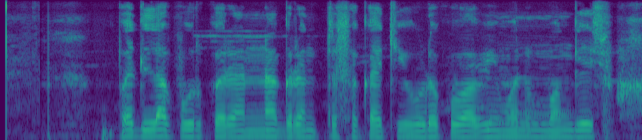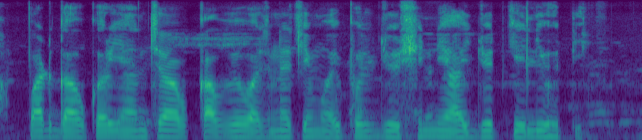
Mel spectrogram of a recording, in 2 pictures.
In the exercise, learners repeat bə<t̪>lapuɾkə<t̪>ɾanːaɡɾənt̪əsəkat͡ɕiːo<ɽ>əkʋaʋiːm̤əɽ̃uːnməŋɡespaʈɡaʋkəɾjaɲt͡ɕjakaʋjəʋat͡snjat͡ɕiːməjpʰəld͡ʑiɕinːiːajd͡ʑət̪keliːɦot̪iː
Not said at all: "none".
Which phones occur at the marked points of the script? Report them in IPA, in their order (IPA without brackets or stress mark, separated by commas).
d̪, none, ɽ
